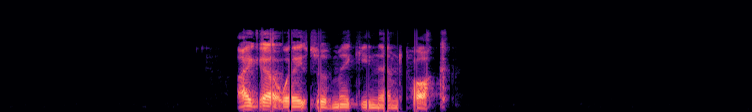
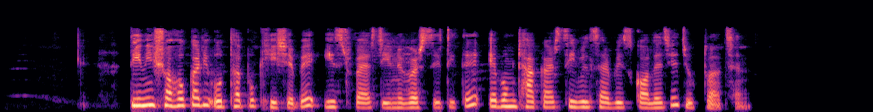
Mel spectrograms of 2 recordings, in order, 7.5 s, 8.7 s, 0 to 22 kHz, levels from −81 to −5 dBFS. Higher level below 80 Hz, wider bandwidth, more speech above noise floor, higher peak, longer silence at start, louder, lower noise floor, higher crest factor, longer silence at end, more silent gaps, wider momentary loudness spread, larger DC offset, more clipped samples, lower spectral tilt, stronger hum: about the same, -58 dBFS vs -60 dBFS; about the same, 7.8 kHz vs 8.4 kHz; second, 61 dB vs 69 dB; about the same, -2 dBFS vs -2 dBFS; first, 2.4 s vs 1.3 s; about the same, -20 LUFS vs -18 LUFS; second, -81 dBFS vs -87 dBFS; about the same, 22 dB vs 18 dB; first, 3.05 s vs 1.25 s; neither; first, 16 LU vs 9 LU; neither; neither; about the same, -5 dB/octave vs -4 dB/octave; neither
